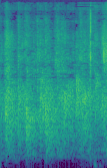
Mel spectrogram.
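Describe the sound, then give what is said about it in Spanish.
An audience applauds the Lord together, a dense, steady wash of many hands clapping at an even level for the whole stretch, with no voices standing out. “Hay que darle al Señor un fuerte aplauso.”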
